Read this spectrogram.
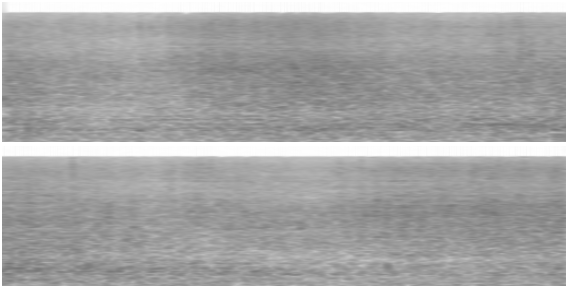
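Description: A large ship's engine rumbles low and steady as the ship passes by.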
